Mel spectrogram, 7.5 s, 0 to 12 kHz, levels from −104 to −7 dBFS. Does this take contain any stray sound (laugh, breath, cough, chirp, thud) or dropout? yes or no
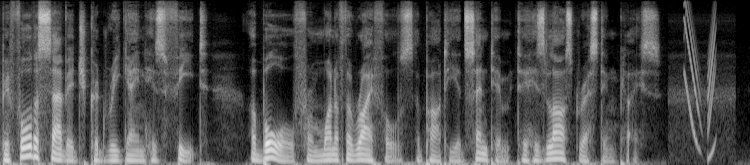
yes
